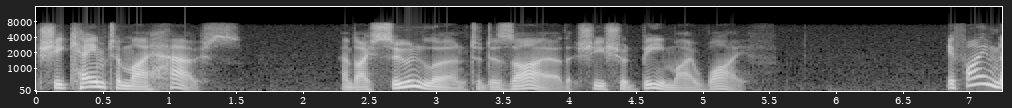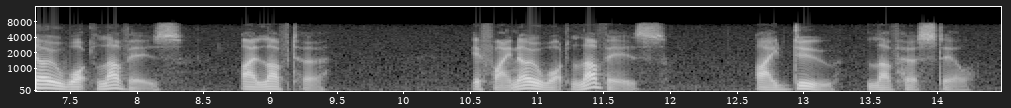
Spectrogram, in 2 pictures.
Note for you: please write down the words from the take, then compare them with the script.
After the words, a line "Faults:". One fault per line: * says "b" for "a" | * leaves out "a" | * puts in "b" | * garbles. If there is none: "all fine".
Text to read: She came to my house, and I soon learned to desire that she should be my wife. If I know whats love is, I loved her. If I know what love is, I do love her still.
She came to my house, and I soon learned to desire that she should be my wife. If I know what love is, I loved her. If I know what love is, I do love her still.
Faults:
* says "what" for "whats"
